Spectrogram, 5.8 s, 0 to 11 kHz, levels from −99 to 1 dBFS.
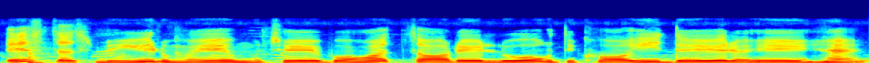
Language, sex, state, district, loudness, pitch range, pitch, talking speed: Hindi, female, Madhya Pradesh, Katni, -12 LUFS, 225-255 Hz, 235 Hz, 115 wpm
